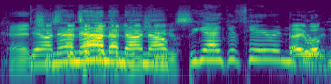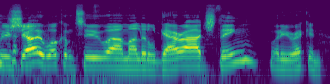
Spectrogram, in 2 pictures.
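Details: Adult male host; normal speech.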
